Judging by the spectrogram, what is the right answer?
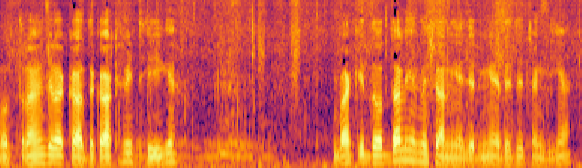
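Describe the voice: A man's medium-pitched voice, dark and mellow in tone, at a fairly quick pace with ordinary pitch variation.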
